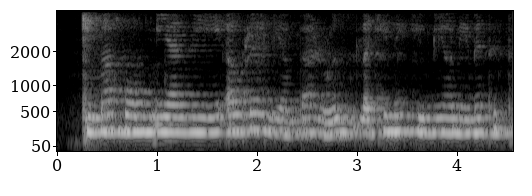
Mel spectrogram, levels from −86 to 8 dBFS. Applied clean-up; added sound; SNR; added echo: none; none; none; reverberation time 1.0 s.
